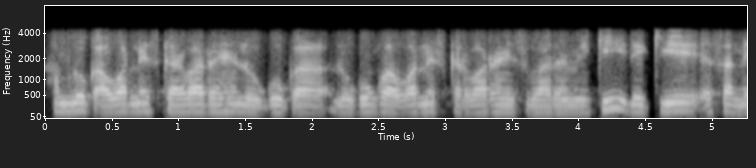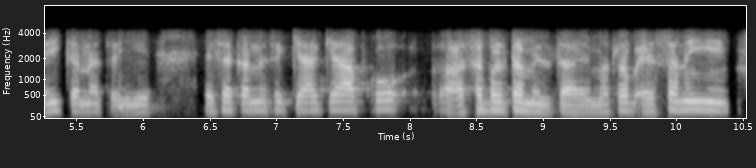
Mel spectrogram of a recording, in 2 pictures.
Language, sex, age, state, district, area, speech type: Hindi, male, 18-30, Rajasthan, Jaipur, urban, conversation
